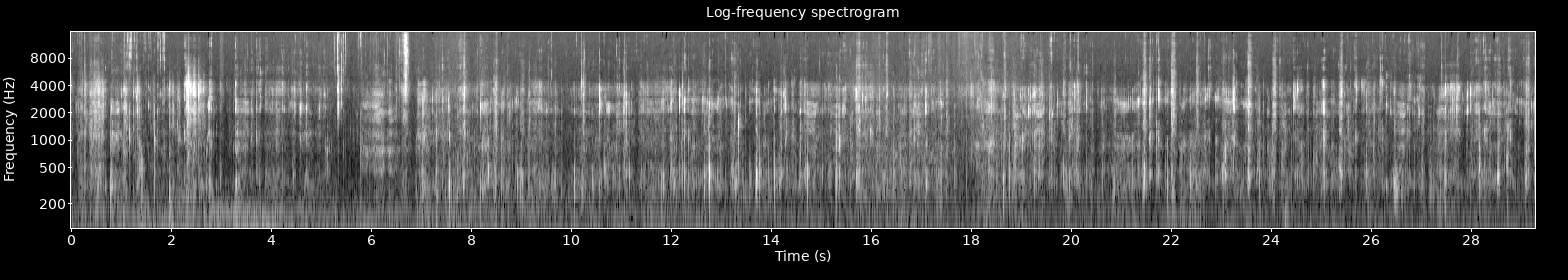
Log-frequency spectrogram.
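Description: A person chewing a mouthful of bacon cheese hot dog in a bun: a steady run of short clicking mouth sounds with no pause.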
